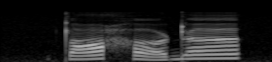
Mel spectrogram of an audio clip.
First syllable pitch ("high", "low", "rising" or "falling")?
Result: rising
